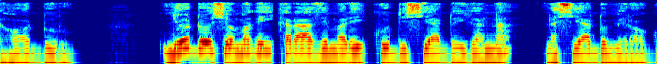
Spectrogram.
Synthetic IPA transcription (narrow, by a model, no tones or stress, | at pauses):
ɦɔduɾu | neodoːɕjɔmaɣeikaɾaːðemaɾeikudiɕjadoiɣana | naɕjadomeɾɔːɡ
